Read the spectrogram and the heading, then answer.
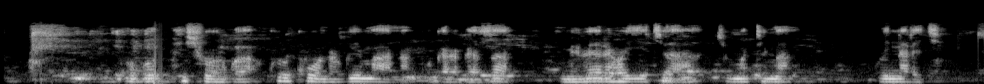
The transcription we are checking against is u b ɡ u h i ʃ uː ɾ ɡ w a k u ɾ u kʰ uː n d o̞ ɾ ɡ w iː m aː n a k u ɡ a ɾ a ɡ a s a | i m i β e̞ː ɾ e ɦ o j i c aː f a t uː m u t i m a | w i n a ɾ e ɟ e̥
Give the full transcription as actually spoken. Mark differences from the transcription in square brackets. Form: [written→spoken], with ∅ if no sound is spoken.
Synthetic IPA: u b ɡ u h i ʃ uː ɾ ɡ w a k u ɾ u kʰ uː n d o̞ ɾ ɡ w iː m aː n a k u ɡ a ɾ a ɡ a [s→z] a | i m i β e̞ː ɾ e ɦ o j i c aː [f→h] a [t→c] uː m u t i m a | w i n a ɾ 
